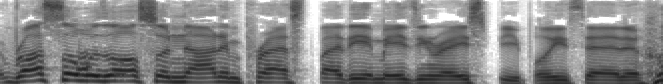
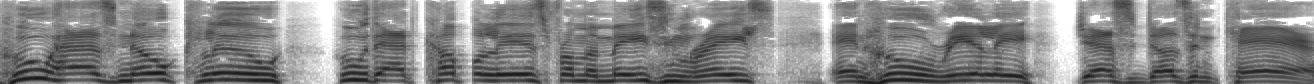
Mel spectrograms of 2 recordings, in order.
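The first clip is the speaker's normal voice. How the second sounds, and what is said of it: Imitates another person's voice, wild-west style. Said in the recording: “your Russell impersonation. Like, he's from like a wild, wild west.”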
